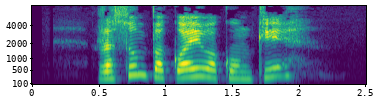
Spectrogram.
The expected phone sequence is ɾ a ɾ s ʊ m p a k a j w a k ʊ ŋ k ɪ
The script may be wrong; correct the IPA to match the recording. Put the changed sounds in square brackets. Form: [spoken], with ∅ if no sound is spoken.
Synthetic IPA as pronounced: ɾ a [∅] s ʊ m p a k a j w a k ʊ ŋ k ɪ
